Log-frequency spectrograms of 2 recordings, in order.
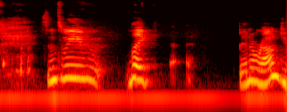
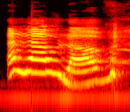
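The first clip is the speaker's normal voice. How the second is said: loud, high mock British greeting; hammed-up British accent on the verge of laughing; 5 semitones higher, 10 dB louder, slower than usual. Reading a British people tweet aloud, mock British accent. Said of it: "British people be like".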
